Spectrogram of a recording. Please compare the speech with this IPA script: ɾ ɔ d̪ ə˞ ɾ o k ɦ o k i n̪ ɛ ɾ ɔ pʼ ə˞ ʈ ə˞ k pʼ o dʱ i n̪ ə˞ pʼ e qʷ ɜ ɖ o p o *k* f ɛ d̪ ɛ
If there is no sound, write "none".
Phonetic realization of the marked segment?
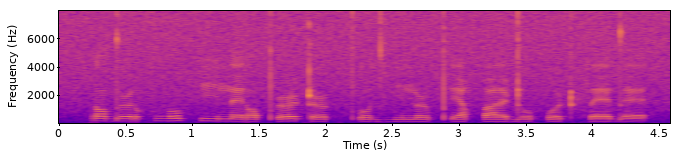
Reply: ʈ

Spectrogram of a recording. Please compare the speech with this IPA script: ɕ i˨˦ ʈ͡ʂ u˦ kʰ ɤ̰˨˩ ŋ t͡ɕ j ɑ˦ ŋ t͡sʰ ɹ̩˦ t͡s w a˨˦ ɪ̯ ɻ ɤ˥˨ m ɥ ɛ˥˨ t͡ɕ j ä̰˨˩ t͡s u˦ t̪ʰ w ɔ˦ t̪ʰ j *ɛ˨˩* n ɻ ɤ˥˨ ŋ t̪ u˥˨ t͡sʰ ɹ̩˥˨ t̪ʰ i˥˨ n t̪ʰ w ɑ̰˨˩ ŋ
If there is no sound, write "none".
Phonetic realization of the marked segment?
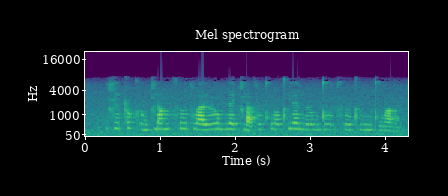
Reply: ɛ˥˨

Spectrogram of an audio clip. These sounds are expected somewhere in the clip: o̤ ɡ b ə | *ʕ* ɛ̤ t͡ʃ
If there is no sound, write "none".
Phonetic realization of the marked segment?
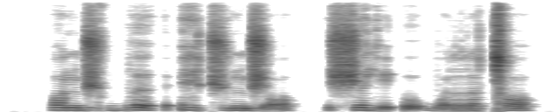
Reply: ʔ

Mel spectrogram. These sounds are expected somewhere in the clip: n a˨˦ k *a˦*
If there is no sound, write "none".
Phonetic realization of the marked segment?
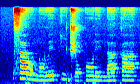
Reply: a˦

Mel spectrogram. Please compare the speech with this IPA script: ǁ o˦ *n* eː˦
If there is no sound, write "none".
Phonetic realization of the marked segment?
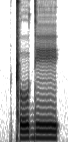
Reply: d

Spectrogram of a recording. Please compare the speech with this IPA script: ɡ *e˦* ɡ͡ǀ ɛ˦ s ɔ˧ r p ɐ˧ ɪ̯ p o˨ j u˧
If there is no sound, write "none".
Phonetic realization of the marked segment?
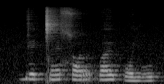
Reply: e˦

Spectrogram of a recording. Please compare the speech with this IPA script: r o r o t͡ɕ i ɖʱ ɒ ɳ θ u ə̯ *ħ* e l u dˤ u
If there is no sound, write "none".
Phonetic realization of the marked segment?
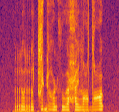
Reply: ħ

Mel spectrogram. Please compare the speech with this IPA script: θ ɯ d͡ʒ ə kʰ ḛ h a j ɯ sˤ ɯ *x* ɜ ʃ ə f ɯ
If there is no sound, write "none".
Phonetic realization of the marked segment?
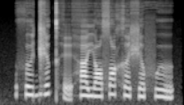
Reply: x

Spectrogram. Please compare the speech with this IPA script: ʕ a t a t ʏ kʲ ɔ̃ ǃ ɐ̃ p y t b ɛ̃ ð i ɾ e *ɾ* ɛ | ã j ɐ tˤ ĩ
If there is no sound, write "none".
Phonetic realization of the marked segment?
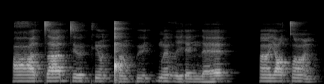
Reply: n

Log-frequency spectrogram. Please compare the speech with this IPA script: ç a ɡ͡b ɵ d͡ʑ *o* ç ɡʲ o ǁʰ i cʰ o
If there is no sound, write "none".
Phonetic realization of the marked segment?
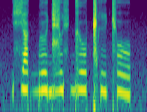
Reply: o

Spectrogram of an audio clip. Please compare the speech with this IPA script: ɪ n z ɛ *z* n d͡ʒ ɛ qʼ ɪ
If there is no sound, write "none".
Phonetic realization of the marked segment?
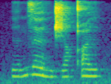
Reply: none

